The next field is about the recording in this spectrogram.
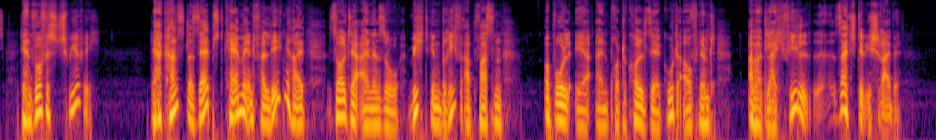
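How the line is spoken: Calling out. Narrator (German): rief Aramis

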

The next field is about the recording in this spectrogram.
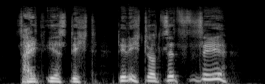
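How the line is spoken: Calling out. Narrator (German): rief er

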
